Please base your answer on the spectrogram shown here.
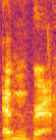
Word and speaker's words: Edinburgh: around Pittsburgh yep now that's how you say it it's it's Edinburgh Discovery Edinburgh gotta say it with the back of your the back of your throat me Edinburgh yeah I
